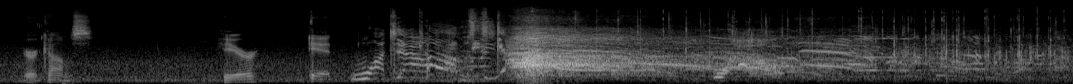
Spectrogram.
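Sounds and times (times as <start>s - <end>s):
speech: 0.2s - 1.0s, 2.2s - 5.8s, 7.1s - 7.9s
golf crowd cheering a made putt: 4.2s - 10.7s
high shouts and whistles: 5.0s - 9.2s.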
